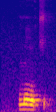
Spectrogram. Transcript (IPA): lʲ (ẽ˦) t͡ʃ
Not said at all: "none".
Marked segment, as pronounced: ẽ˦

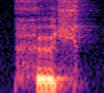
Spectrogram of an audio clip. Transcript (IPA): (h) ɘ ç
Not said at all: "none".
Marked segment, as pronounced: h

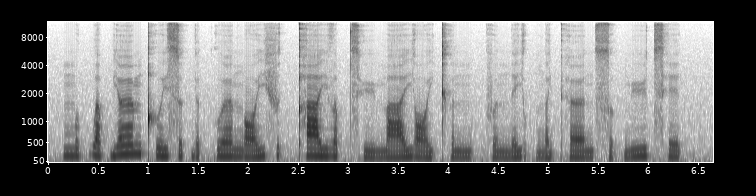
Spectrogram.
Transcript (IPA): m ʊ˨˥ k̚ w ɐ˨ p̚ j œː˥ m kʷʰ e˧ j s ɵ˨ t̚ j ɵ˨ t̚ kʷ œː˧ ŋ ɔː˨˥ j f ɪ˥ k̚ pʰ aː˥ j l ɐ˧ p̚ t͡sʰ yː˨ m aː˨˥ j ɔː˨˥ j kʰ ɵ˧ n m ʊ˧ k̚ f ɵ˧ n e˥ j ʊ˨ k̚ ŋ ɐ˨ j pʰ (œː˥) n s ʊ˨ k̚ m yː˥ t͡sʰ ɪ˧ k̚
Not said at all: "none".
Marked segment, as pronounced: œː˧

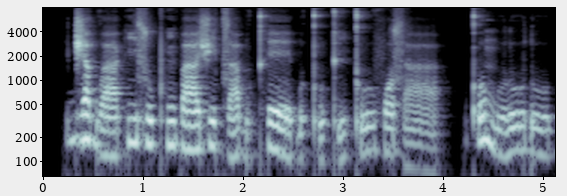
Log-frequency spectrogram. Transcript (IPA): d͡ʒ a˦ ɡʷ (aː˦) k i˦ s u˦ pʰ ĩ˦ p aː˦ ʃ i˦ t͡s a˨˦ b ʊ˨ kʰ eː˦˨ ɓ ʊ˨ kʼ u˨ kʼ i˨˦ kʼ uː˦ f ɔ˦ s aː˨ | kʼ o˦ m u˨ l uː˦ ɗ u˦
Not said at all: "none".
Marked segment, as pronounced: aː˨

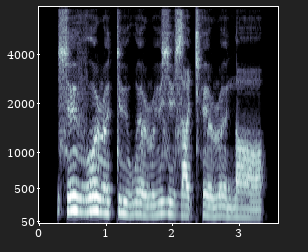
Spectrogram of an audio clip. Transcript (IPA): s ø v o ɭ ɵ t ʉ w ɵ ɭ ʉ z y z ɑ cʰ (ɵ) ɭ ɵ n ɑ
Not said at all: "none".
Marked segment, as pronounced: ø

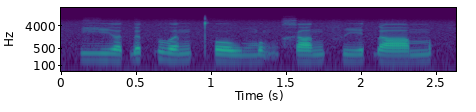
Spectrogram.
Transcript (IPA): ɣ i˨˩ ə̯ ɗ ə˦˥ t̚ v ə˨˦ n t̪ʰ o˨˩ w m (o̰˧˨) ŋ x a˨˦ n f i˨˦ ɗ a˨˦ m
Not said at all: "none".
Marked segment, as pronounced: o̰˧˨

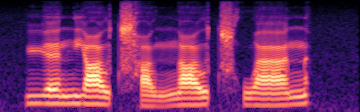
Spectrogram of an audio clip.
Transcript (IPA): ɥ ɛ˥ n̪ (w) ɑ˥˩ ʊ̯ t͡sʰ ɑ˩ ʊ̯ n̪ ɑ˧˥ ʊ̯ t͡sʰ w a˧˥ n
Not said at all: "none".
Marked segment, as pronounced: j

